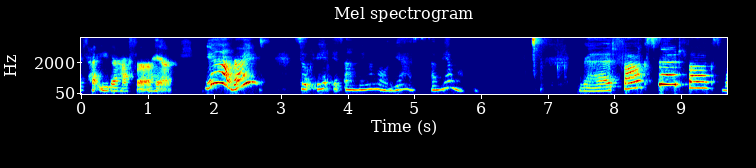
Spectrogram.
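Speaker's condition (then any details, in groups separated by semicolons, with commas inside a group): No condition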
